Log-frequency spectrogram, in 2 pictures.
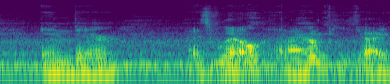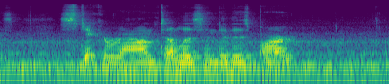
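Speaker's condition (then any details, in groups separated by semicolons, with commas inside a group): Cerebral palsy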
